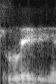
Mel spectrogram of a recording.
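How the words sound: The first syllable sounds like 'ray', general American.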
